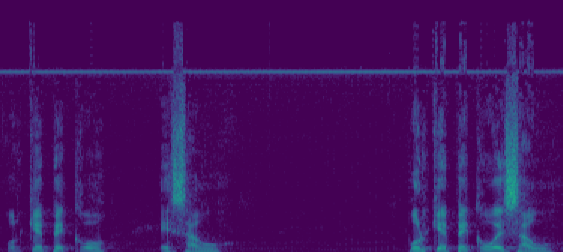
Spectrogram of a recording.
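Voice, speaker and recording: A male pastor with a slightly high voice preaches slowly in a church sanctuary. His delivery comes in animated bursts, shifting from forceful emphasis to quiet asides, with the odd English phrase mixed in.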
